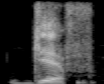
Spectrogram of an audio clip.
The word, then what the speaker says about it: GIF: GIF, not a GIF. I don't care what the guy who invented it fucking calls it. Graphics begins with a hard G.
